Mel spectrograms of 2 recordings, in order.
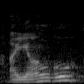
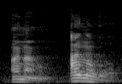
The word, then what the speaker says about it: Anangu: on various questions of Ayangu? Anangu. Anangu ethno-epistemology, and I've been practicing that word, and as you can see, I failed miserably, because it's not pronounced exactly as it's written, but revolves around the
